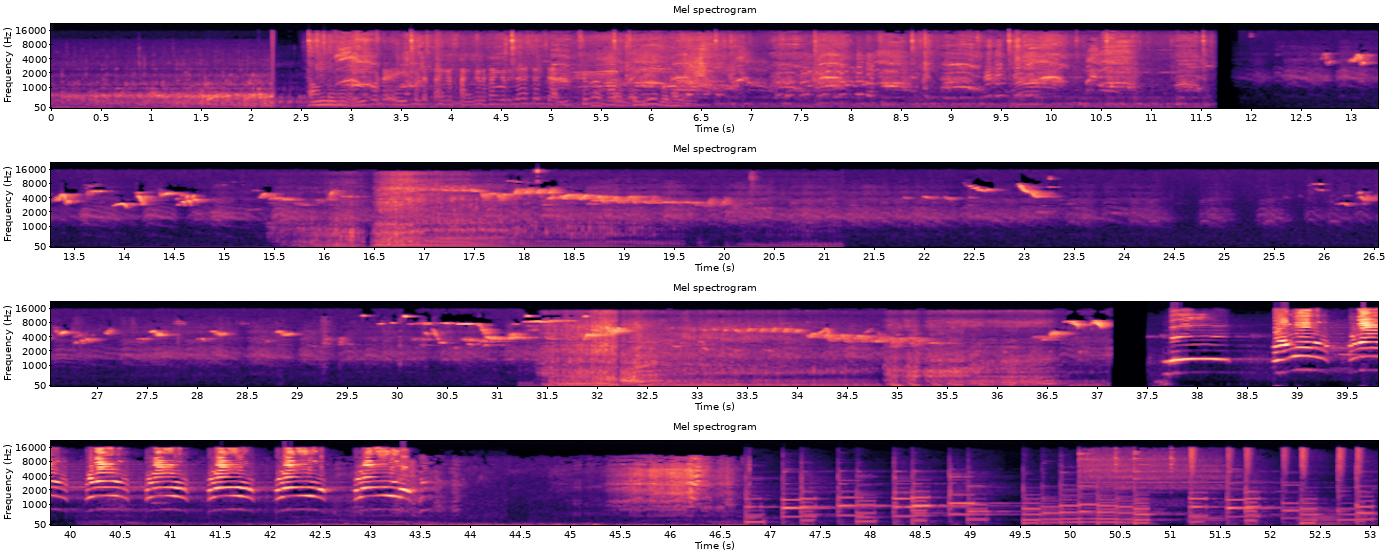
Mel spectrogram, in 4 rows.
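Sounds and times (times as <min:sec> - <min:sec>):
small birds chirping: 0:12.3 - 0:37.6
high arching calls: 0:12.6 - 0:43.9
lion roaring: 0:15.4 - 0:21.2, 0:31.2 - 0:36.8.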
